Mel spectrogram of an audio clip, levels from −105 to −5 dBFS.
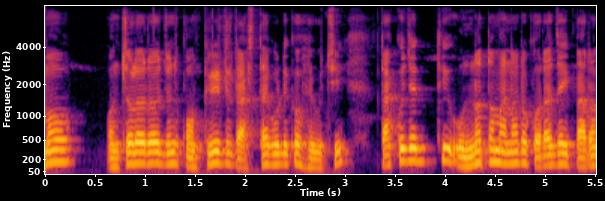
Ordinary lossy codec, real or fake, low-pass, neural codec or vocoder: none; real; none; none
